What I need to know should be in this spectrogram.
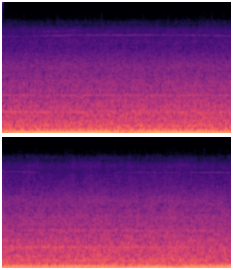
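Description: A truck's diesel engine rumbles steadily while driving.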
